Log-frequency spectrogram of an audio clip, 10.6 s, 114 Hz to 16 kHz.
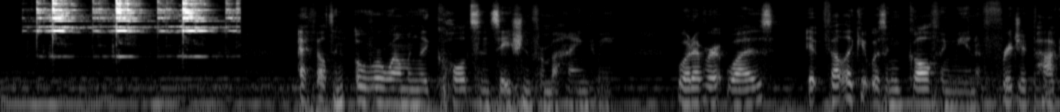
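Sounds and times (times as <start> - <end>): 
low steady hum: 0.0 - 2.4
small bell ringing: 0.0 - 2.4
speech: 3.0 - 10.5.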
